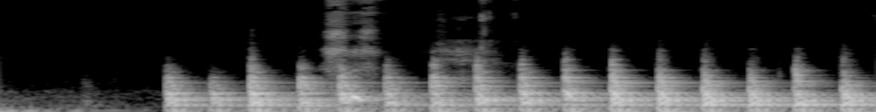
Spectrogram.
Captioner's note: knocking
